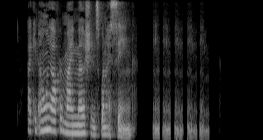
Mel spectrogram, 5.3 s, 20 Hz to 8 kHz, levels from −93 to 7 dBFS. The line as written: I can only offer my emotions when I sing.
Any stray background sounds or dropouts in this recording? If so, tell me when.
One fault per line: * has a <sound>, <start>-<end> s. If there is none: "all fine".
* has a laugh, 3.1-4.2 s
